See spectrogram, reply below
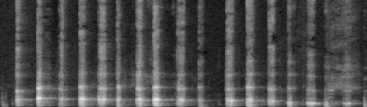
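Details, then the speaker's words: Person burping deliberately in a rapid series: about seventeen short, throaty belches, roughly four each second, in a small room. Burping. "we have an orchestra of burping today don't we Drake and farts"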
